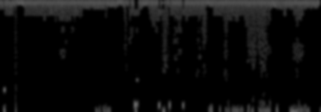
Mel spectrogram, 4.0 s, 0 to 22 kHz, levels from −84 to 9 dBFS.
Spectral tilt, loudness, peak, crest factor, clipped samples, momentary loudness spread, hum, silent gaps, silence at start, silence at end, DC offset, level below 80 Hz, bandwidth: -3 dB/octave; -37 LUFS; -22 dBFS; 18 dB; under 0.1%; 1 LU; none; none; 0 s; 0 s; under 0.1%; -64 dBFS; over 20 kHz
